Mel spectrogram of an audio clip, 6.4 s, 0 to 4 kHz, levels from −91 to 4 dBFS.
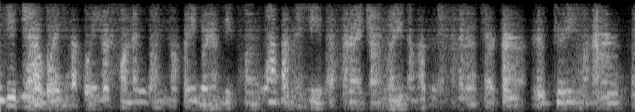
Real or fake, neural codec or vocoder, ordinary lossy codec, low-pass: fake; codec, 44.1 kHz, 0.9 kbps, DAC; none; 3.6 kHz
